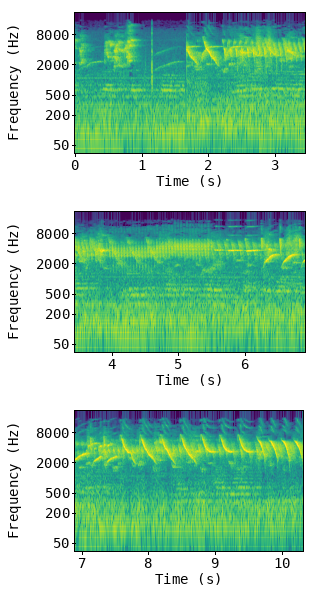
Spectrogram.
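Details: Darah Biru canary singing a continuous rolling song, opening with a few sharp notes, then a long dense buzzy trill and fast repeated down-slurred syllables; low background murmur throughout.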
